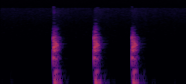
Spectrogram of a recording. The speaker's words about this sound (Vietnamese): bước đến gõ cửa thì vẫn không thấy ai mở cửa cả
